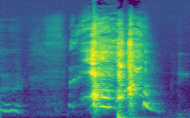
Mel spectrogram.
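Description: A short, harsh burst of coughing, two or three rough hacks in quick succession, loud, preceded by a brief low vocal sound and a quiet pause.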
